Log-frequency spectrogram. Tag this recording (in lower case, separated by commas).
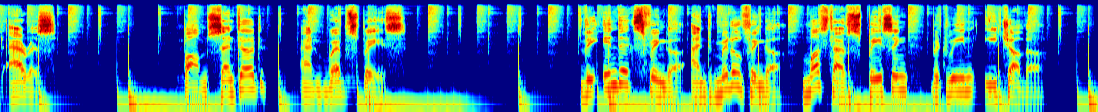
speech, music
